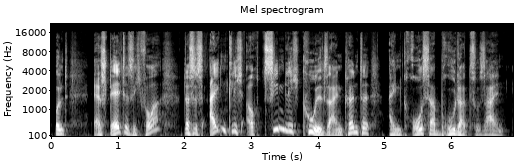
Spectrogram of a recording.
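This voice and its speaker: Slow, gentle male storyteller. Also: mid-range voice, wildly swooping pitch, slightly rough. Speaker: narrator. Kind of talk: children's audiobook narration.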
